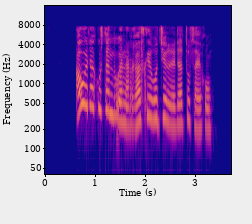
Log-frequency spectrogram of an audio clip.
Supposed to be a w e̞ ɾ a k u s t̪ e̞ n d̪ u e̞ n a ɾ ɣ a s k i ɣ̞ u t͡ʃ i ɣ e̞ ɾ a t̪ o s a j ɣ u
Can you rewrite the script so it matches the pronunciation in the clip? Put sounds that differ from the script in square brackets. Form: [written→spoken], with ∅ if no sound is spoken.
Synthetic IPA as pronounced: a w e̞ ɾ a k u s t̪ e̞ n d̪ u e̞ n a ɾ ɣ a s k i ɣ̞ u t͡ʃ i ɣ e̞ ɾ a t̪ [o→u] s a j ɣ u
